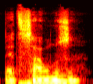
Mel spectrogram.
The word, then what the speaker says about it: Pet Sounds: Et c'est sur le making of de l'album Pet Sound. Donc Pet Sound qui est le Pet Sounds, il y a un S, il faudrait que je le prononce,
